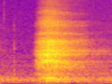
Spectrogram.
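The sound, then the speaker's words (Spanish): A slow breath drawn in during a guided breathing exercise: one soft, airy hiss that swells, peaks and then fades, with no talking. “Espera un momento, inhala otra vez.”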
